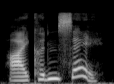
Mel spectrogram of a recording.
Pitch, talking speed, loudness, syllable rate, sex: 240 Hz, 155 wpm, -18 LUFS, 3.2 syllables/s, female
